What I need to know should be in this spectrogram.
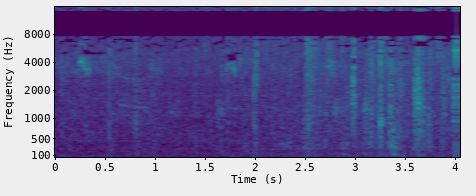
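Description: Horse hooves clop on wet ground.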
